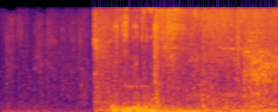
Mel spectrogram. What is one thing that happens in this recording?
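A heavy blast booms and crackles.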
